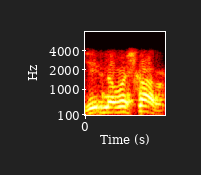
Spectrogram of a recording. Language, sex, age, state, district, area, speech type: Hindi, male, 45-60, Madhya Pradesh, Ujjain, urban, conversation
